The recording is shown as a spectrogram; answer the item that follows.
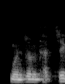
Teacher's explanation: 닫지라고 할 때는 발음이 찌로 나지. 예사소리와 예사소리가 만나니까 그래요. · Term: 된소리 대기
